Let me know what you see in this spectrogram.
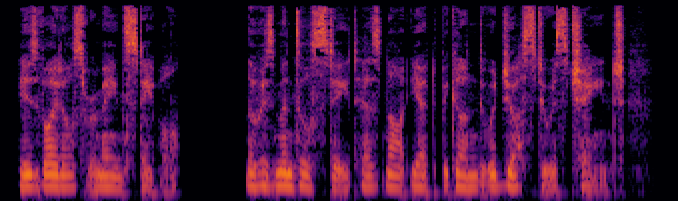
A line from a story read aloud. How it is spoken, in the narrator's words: Adric said quietly, his voice gravelly with pain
